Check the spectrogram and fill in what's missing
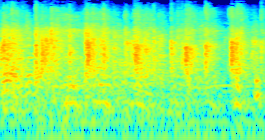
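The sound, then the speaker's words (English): An audience claps steadily for two seconds as musician guests are introduced, a dense, bright patter of many hands with a few sharper bursts rising out of the steady applause. “Clap, motherfuckers!”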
